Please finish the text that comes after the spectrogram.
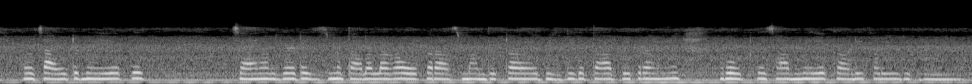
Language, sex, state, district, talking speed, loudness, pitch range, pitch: Hindi, female, Bihar, Madhepura, 190 wpm, -14 LUFS, 245-260 Hz, 255 Hz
